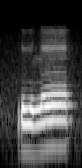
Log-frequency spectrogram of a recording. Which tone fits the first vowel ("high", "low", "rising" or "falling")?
low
